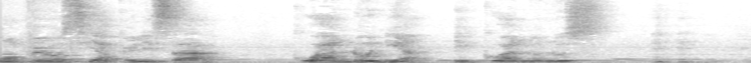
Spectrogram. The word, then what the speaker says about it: koinonia: que ça veut dire quanonia ça s'écrit k o i n o n I a donc je répète quanonia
